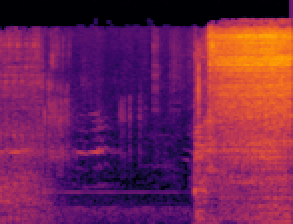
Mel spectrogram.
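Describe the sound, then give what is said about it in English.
Huge heavy sliding doors being prised open: a low mechanical whir with a faint steady hum, then an abrupt loud rushing rumble that starts partway through and holds to the end. “Austin prizes open huge sliding doors.”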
